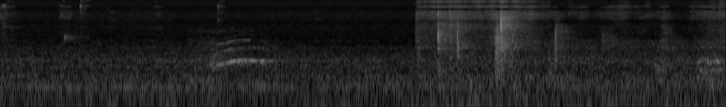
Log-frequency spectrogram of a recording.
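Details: Pet cat named Moka, indoors, a cat said to try to escape home every day. It gives one short, soft meow that rises and then slides down, amid low room hum, with rustling and clicks afterward.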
